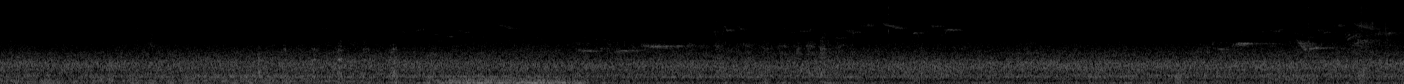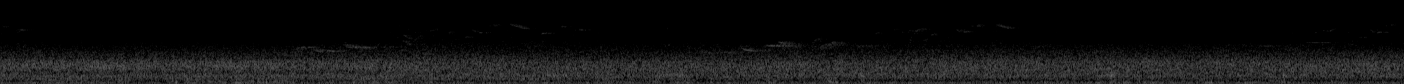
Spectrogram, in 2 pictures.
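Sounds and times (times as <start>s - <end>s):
breeze rustling through trees: 0.0s - 28.0s
low rumble: 4.2s - 5.9s.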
